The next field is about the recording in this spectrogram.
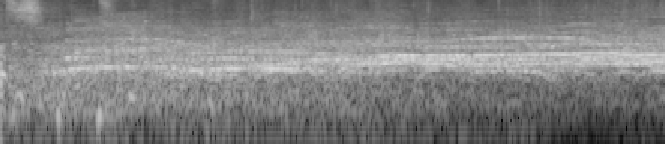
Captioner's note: crowd cheering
